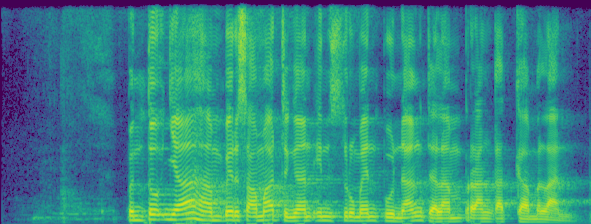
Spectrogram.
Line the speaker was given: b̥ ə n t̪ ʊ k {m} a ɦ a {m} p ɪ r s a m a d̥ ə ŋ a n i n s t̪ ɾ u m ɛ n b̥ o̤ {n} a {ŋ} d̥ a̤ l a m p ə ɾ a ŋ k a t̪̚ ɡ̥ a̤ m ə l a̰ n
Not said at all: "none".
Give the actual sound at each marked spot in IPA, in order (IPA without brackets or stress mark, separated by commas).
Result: ɲ, m, n, ŋ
